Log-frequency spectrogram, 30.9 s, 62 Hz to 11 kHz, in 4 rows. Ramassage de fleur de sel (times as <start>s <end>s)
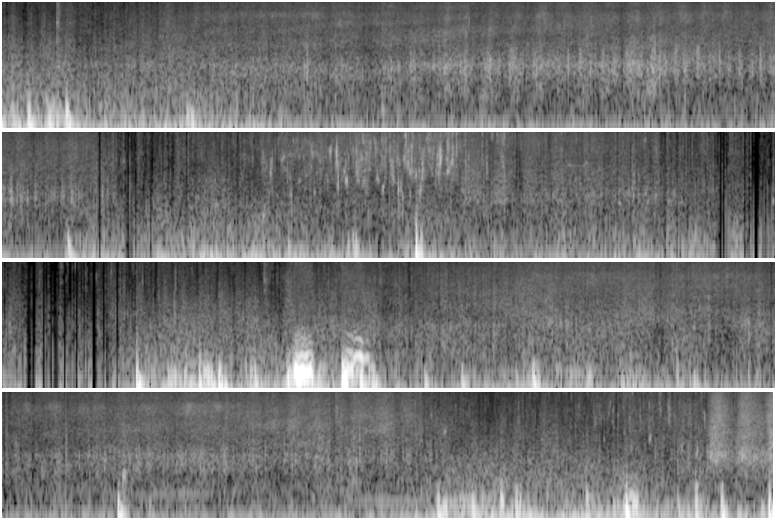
1.4s 8.9s, 10.1s 14.2s, 18.4s 30.9s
